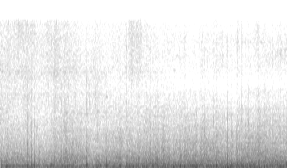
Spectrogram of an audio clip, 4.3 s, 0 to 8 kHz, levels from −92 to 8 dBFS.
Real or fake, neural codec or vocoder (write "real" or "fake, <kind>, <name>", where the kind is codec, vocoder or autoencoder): fake, codec, SNAC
